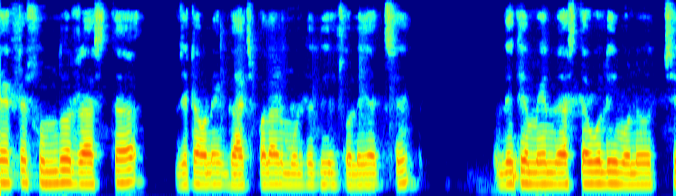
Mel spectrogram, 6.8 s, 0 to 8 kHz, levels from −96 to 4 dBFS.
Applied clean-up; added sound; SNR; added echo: neural mask model Resemble Enhance denoiser.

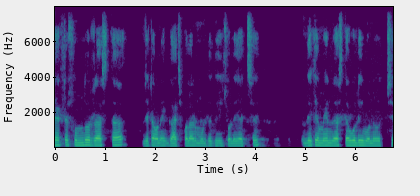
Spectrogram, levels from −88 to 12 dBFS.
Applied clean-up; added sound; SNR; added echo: none; none; none; none.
